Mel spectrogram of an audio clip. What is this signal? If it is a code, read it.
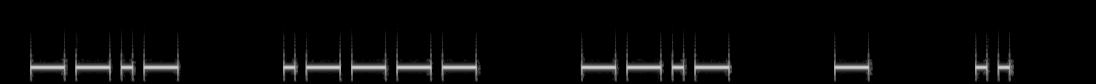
Morse code, heard as a keyed tone, about 10 wpm, spaced as for 6 wpm, 800 Hz. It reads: Q1QTI
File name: LEZIONI / 4 Q1 ws 10wpm 2538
